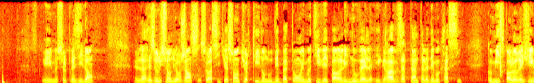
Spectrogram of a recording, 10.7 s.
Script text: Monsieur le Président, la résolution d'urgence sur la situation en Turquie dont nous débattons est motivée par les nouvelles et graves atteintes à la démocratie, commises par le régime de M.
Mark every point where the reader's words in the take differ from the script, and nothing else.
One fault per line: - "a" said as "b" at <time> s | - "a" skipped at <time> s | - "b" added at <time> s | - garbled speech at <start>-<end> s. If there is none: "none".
none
